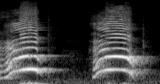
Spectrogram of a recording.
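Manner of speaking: high, loud storybook shouts; cry for help. Acted. Trapped fish call out to the shark, shrieking for help. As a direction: yell for rescue in a high voice. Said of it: "all of a sudden he heard".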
